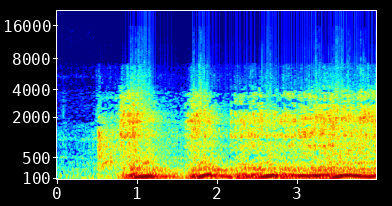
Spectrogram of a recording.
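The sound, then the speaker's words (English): A truck engine, started with a key, revs loudly, its pitch climbing and settling in repeated surges as a man from the London Zoo drives it away, a steady rumbling drone underneath throughout. No voices. “Hey, where's he going with the truck?”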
